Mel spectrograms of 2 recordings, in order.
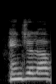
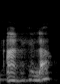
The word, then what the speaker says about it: Angela: My name is Angela, but I'm not from here. I'm from Colombia, so I speak Spanish and the real pronunciation of my name is Anela.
